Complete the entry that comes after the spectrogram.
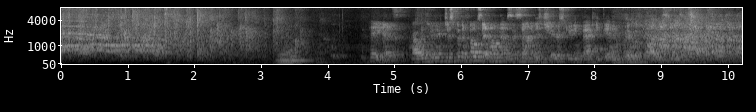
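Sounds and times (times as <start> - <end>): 
audience applause at a live taped event: 0.0 - 3.7
speech: 3.2 - 3.8, 4.6 - 10.0
laughter: 8.2 - 10.2.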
